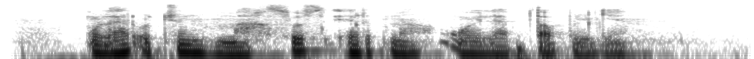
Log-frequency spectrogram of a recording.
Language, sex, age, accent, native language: Uzbek, male, 25-34, Toshkent shahri, Uzbek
